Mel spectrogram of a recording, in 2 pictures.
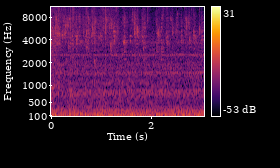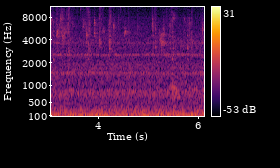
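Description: Pork belly deep-frying in hot oil: a steady sizzle with fast, dense crackling and spattering as the skin crisps.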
